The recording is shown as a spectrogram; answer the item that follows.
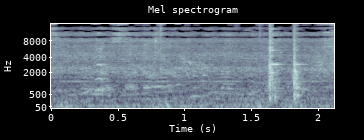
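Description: Two quick, sharp clinks close together near the end, from a glass jar of iced drink, over a steady hum of voices in the background.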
